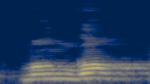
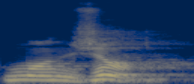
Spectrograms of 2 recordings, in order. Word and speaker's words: mangeons: If you don't add E, it is going to be mongon. That is breaking the pronunciation, and that is wrong. So in avoid such mistake, French grammar says you have to add E. So then it will sound like this, nous mangeons, nous mangeons.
